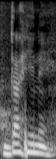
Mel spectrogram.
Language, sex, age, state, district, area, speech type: Nepali, male, 30-45, West Bengal, Jalpaiguri, urban, read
